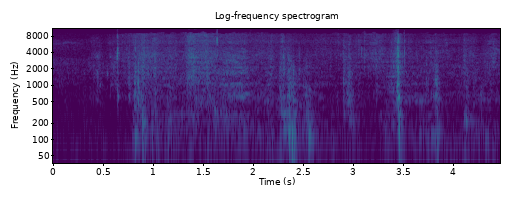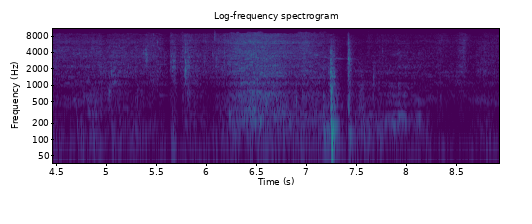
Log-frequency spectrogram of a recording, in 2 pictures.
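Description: African elephant working wet mud in a wallow with her foot and trunk: irregular squelching and slapping of mud, with a few sharp thuds, the loudest about seven seconds in.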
